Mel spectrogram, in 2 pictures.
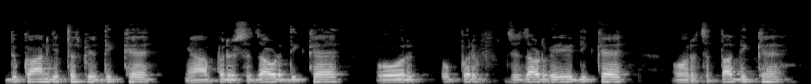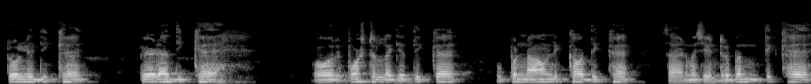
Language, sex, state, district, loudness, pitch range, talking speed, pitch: Rajasthani, male, Rajasthan, Nagaur, -17 LUFS, 110-120 Hz, 130 wpm, 115 Hz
